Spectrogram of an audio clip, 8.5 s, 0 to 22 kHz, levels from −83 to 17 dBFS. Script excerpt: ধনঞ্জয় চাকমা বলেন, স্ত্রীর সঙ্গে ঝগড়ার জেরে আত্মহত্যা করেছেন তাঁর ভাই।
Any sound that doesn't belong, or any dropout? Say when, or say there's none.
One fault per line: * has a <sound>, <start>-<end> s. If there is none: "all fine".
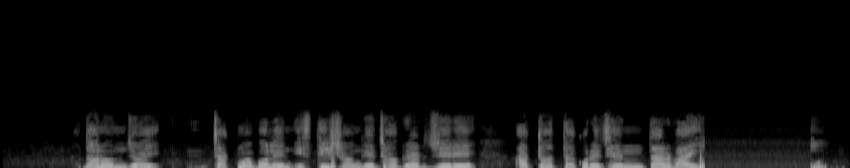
all fine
